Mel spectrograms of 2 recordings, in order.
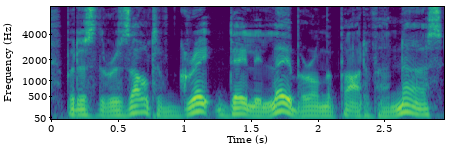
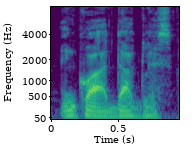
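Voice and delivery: ordinary delivery

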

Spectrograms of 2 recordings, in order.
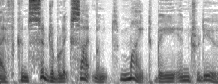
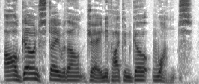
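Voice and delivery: eager schoolboy, louder; urgent boy voice; 8 semitones higher, 6 dB louder than usual. Acted. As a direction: press to leave at once. William urges departure.

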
